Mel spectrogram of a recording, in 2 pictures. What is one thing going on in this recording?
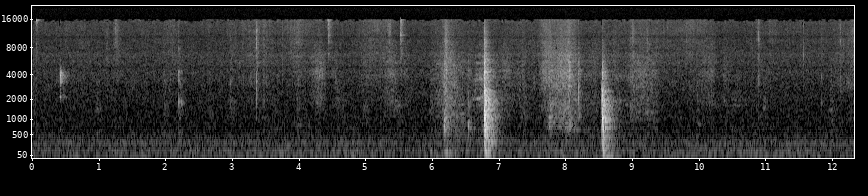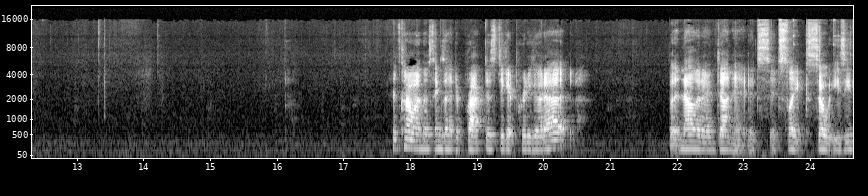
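Hands rustle and scrunch through curly hair.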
